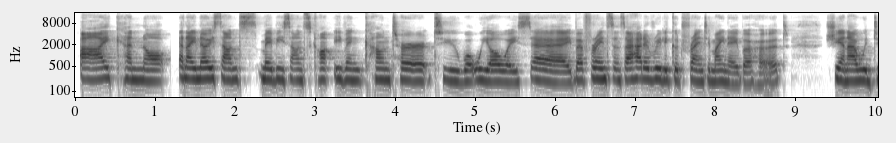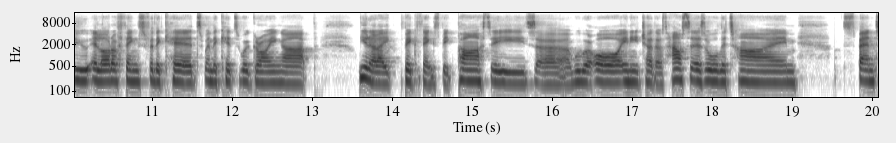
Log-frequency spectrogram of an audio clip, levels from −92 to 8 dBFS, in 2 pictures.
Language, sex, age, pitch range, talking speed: English, female, 30-49, 190-225 Hz, 200 wpm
